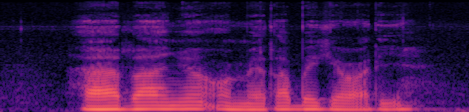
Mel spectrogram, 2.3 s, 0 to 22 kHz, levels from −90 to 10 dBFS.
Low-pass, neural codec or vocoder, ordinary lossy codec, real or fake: none; vocoder, 44.1 kHz, 128 mel bands every 256 samples, BigVGAN v2; none; fake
